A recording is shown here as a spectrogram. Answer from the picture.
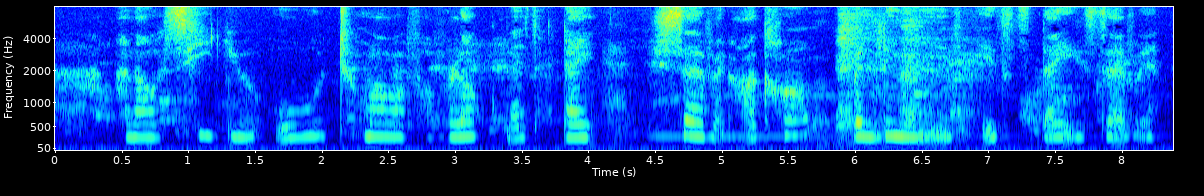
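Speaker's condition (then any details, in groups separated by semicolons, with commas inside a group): Cerebral palsy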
